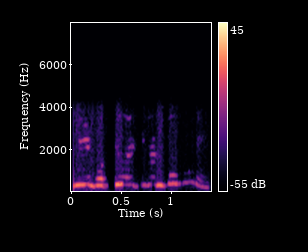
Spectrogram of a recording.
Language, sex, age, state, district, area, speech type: Bengali, female, 30-45, West Bengal, Howrah, urban, conversation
